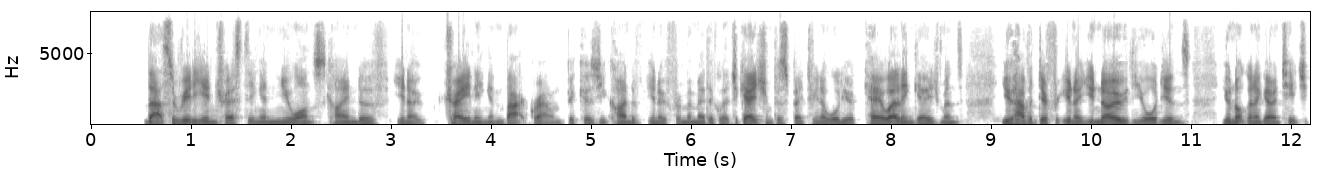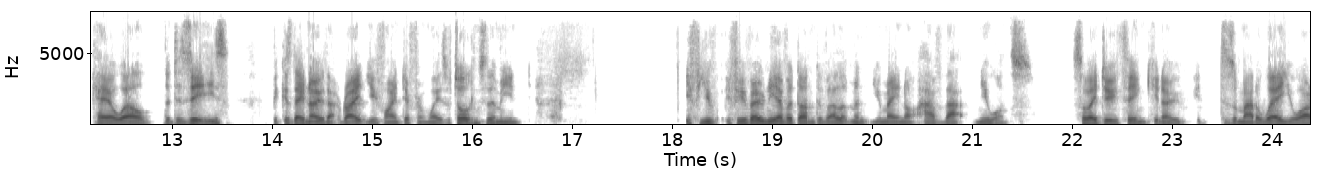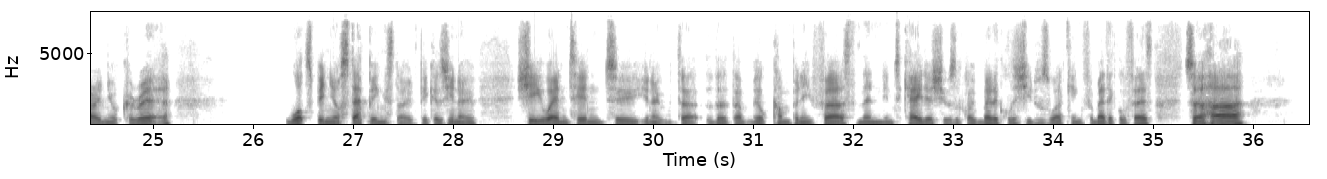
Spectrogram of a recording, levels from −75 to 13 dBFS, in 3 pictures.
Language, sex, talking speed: English, male, 210 wpm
